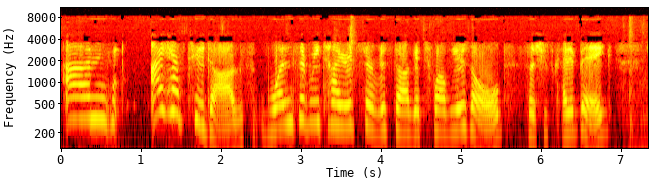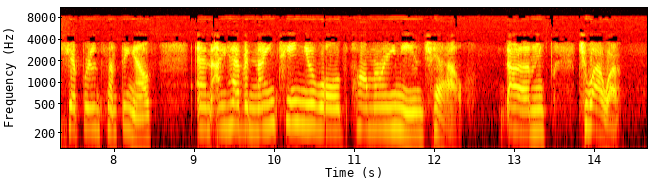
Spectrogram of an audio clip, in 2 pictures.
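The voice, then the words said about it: New York accent. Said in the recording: “You have that kind of New York accent.”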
